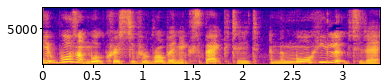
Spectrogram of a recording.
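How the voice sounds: The recording features a natural reading voice.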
